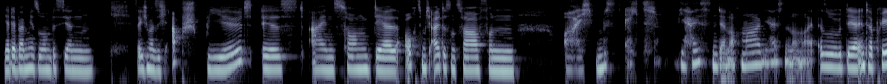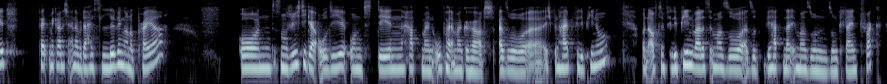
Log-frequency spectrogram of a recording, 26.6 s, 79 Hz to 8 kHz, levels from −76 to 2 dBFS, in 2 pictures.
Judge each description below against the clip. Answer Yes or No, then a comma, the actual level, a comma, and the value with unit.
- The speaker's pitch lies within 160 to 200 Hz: Yes, medium, 185 Hz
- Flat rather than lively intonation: No, average, 3.0 semitones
